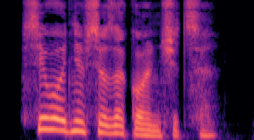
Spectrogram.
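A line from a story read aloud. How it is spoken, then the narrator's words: Unexpectedly calm. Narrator (Russian): неожиданно спокойно произнес Шхарас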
